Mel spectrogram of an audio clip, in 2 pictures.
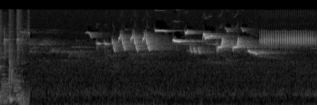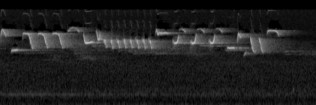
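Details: A Eurasian wren pours out a complex, clear, rather high and surprisingly powerful song of about ninety notes in seven seconds, with buzzy trills midway; a faint click opens it.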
